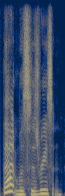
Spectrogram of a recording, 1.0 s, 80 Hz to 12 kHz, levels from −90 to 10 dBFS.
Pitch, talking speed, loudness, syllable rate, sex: 250 Hz, 245 wpm, -17 LUFS, 5.8 syllables/s, female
